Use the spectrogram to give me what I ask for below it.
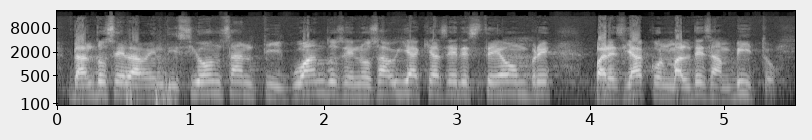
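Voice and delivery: usual speaking voice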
